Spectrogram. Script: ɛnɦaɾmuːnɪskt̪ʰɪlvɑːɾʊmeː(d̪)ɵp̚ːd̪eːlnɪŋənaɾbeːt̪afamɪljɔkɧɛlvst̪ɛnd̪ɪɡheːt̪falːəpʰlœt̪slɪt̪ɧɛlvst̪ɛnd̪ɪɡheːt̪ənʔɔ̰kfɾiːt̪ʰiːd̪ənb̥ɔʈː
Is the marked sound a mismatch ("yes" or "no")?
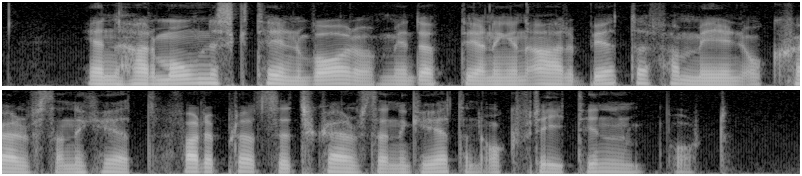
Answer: no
